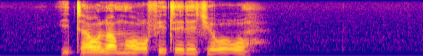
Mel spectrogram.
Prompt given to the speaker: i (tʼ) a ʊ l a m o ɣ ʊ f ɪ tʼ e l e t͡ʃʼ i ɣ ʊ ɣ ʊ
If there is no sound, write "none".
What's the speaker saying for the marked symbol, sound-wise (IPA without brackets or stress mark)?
tʼ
